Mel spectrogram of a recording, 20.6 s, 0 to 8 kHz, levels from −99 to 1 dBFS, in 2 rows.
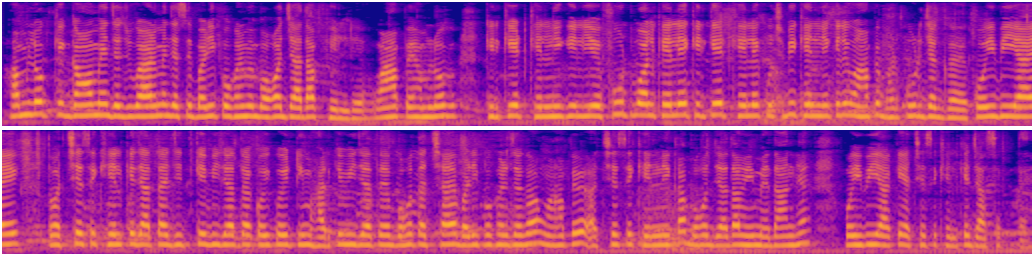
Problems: none marked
